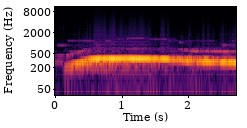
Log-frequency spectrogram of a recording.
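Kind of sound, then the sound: vocal imitation, voice imitating a howl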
